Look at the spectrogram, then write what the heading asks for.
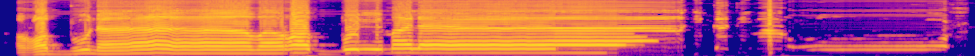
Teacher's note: را کو واو ساکنہ کے ساتھ ملاتے ہوئے ایک الف کے برابر کھینچ کر پڑھا جائے گا · لام کے اوپر مد اور کھڑی زبر ہے تو لہٰذا 4 سے 5 سیکنڈ کھینچ کر پڑھا جائے گا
